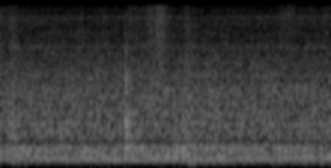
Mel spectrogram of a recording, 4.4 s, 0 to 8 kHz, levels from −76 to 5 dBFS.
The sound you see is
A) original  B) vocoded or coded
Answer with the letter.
A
